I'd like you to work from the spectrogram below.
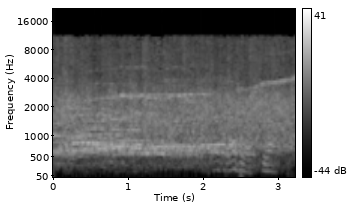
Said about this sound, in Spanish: Un aplauso para Salva Espín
